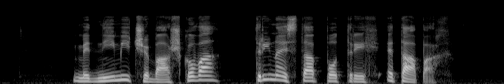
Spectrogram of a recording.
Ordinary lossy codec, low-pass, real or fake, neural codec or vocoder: none; 9.9 kHz; real; none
